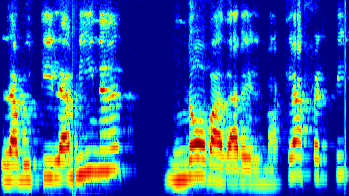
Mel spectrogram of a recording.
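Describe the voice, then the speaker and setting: A woman's dark, mellow voice at a very slow pace, lively intonation, very clean recording with a silent background. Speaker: chemistry teacher. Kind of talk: lecture.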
